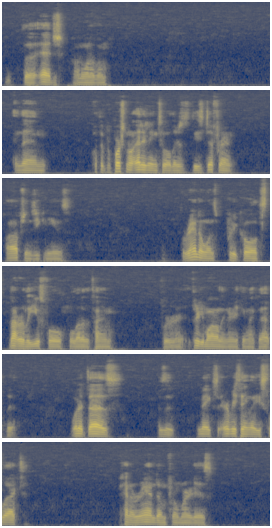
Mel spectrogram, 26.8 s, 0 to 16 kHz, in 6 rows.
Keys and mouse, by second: 1.1 middle click, 2.8 z, 6.6-8.4 drag, 17.3 g.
